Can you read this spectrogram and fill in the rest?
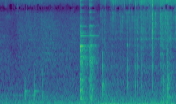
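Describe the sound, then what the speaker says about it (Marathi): Ground cumin and garlic paste hits hot oil with a soft hiss, then a brighter sizzle and scraping stir with a few light clinks of a spoon on the pan, close and fairly quiet. "चमचाभर तेल घालते त्यानंतर ही जी आपण जिरं आणि लसूण वाटलेला आहे तो"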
